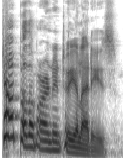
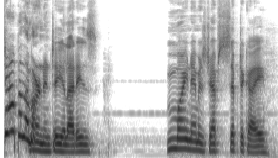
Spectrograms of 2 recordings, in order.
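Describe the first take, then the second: First: High, loud Irish greeting; Jacksepticeye impression. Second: Loud, high-pitched Irish yell; Jacksepticeye impression. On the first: Viewer asks for a Jacksepticeye, loud high Irish greeting. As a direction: belt it out like Jacksepticeye. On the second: Second try at the Jacksepticeye greeting for chat, loud and high. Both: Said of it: "Do a Jacksepticeye".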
